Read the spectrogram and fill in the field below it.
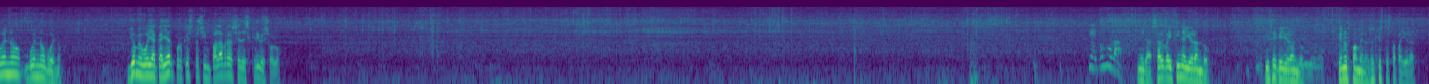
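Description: A steak sizzles steadily on a hot grill.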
